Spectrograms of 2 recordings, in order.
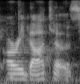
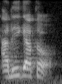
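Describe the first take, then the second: First: The word ends with an added s sound. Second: The word ends on the vowel, without s. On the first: The speaker calls it wrong. "I can't just say arigatos" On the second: The speaker calls it right. "I have to say it right"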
